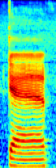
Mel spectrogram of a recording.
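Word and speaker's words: ك: বাড়াইয়া তার বরাবর উপরে তালুর সঙ্গে লাগাইয়া তাহলে উচ্চারণটা কি হলো ক্যাফ ক্যাফ একটু শক্ত করে হবে ঠিক আছে ক্যাফ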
